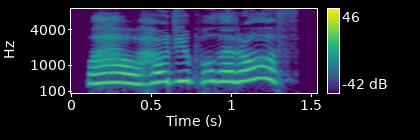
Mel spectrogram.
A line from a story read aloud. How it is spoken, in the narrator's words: I gasped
